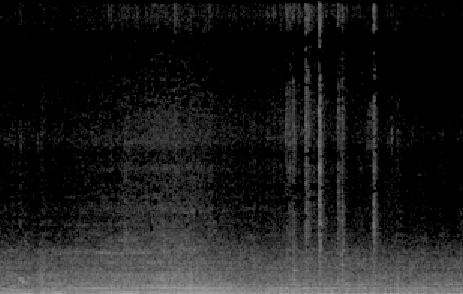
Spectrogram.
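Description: Low rumble of a motor vehicle engine running nearby, swelling around two seconds in. A few sharp clicks come near the end as shrimp are peeled by hand.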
